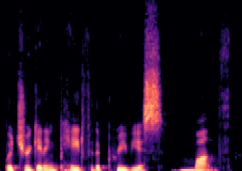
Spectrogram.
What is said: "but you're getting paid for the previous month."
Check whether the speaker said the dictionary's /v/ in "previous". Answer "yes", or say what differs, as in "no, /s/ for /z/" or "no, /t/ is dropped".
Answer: yes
